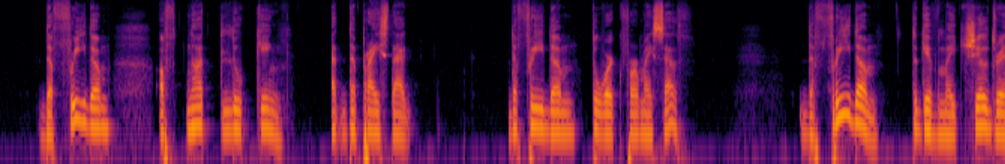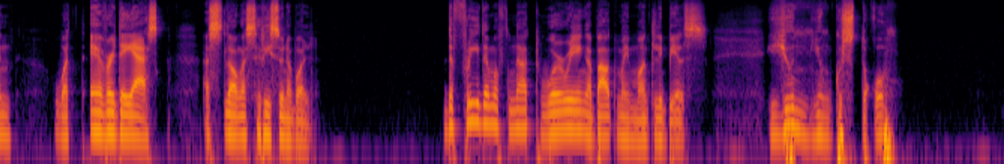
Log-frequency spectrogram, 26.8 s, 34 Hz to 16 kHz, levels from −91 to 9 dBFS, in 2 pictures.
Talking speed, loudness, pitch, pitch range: 90 wpm, -23 LUFS, 110 Hz, 95-125 Hz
